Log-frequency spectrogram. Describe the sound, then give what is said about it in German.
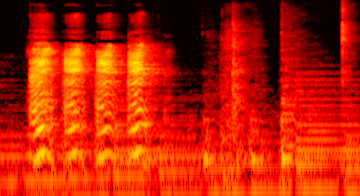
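A person imitates a duck with four loud, nasal quacks in a quick, even rhythm, followed by a few softer, scattered vocal squawks. “Das ist eine Ente.”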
